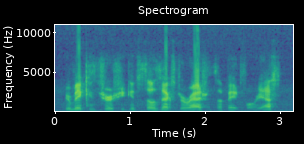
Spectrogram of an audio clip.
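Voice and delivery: ordinary talk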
